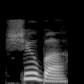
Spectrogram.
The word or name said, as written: shubha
